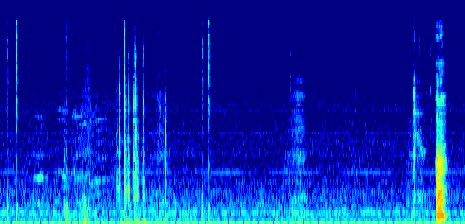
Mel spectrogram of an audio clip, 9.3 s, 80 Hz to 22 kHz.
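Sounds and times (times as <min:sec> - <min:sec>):
low steady hum: 0:00.0 - 0:09.2
keyboard typing a credit card number: 0:02.3 - 0:03.4.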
